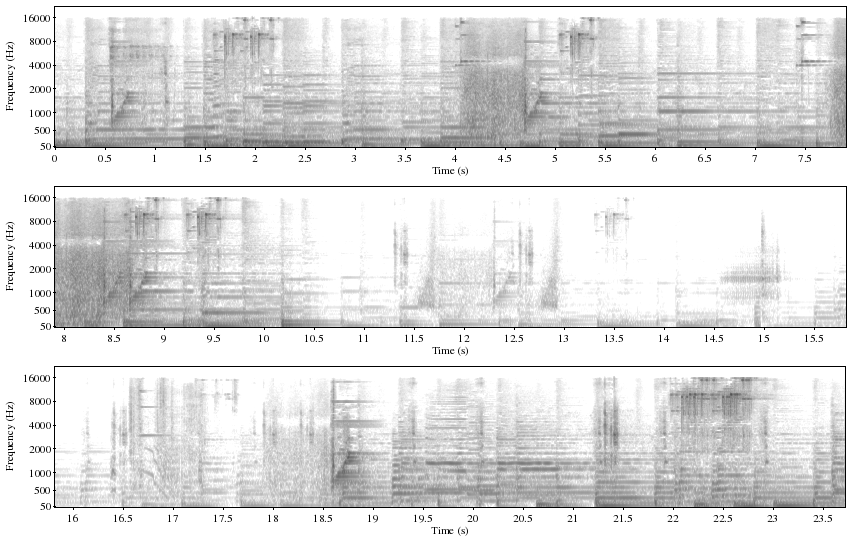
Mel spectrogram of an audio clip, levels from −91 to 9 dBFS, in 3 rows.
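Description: Zipper noise occurs twice: a fall of about 20 dB from 10.16 to 10.72 s and a rise of about 20 dB from 18.36 to 18.76 s. Each change moves in unsmoothed steps of about 3 dB, roughly ten to fifteen per second, so the waveform envelope forms a staircase and every step leaves a faint vertical click line on the spectrogram.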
